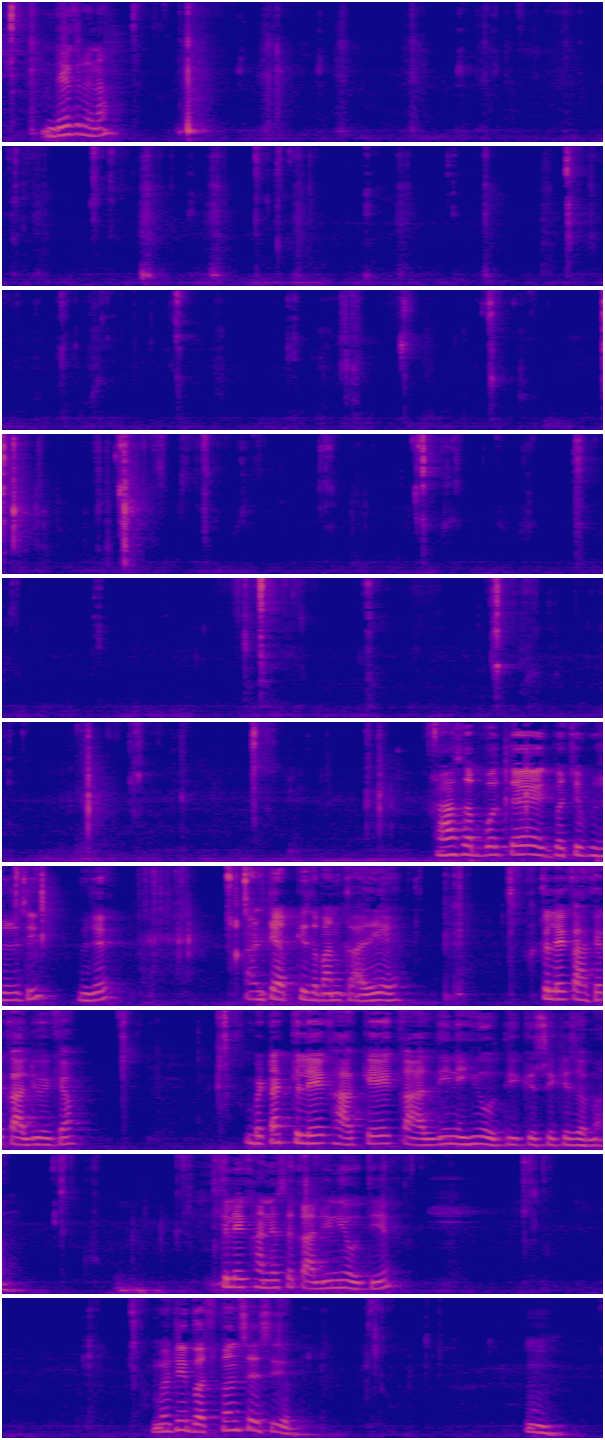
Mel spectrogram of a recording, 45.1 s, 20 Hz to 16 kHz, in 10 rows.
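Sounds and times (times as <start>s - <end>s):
person chewing crunchy clay: 0.0s - 25.8s, 28.0s - 28.9s, 30.1s - 31.1s, 39.3s - 40.5s, 42.9s - 44.4s.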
